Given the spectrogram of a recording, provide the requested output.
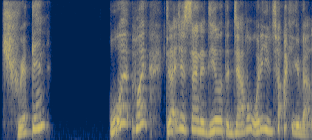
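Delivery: very high, loud rising disbelief; incredulous squeal. Retold or imitated. Filmmaker hearing the title Trippin', incredulous squeal. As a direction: shriek the title back in horror. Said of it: "You're like".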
